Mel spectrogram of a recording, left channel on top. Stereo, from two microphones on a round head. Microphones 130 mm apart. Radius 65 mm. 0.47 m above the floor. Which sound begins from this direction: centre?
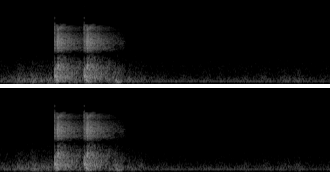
Hammering, at 0.5 s.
